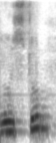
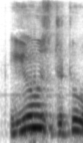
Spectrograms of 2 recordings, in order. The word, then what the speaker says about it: used to: याद रखें यहां पे डी को हम नहीं पढ़ते, इसको पढ़ते हैं यूज टू, यूज्ड टू गलत होगा।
